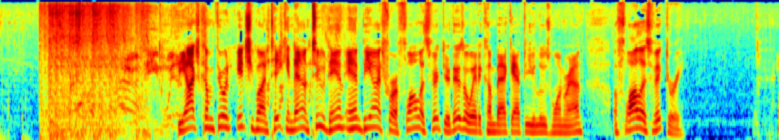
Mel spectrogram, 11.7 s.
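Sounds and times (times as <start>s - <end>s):
rapid G36 rifle fire in a video game: 0.6s - 2.7s
laughter: 1.1s - 5.2s
speech: 2.7s - 10.3s.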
